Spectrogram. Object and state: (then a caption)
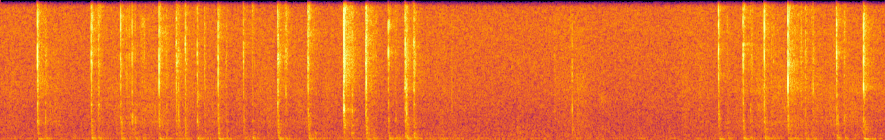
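Laptop keyboard typing. Fingertips type on the plastic keys of a silver aluminum laptop, with an open book lying untouched beside it. Quick, soft clicking taps come in bursts with a quieter lull in the middle, each key strike giving a bright tick over a low thump.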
